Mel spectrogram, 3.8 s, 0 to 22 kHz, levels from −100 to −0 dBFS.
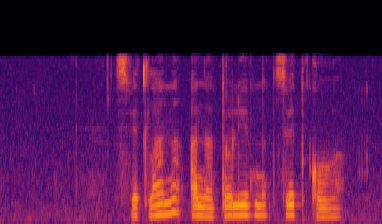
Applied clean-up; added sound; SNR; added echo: none; none; none; none.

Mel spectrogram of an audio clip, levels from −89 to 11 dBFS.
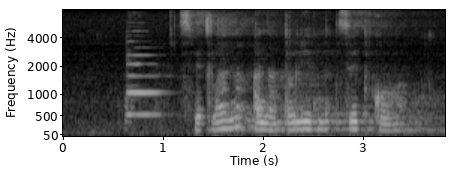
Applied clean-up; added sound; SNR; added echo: none; Wind instrument, woodwind instrument; 2 dB; reverberation time 1.7 s.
